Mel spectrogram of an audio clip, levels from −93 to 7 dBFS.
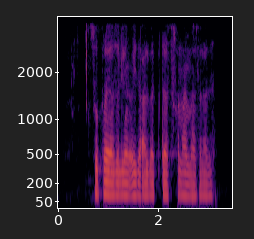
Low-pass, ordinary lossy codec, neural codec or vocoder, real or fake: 3.6 kHz; MP3, 32 kbps; none; real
